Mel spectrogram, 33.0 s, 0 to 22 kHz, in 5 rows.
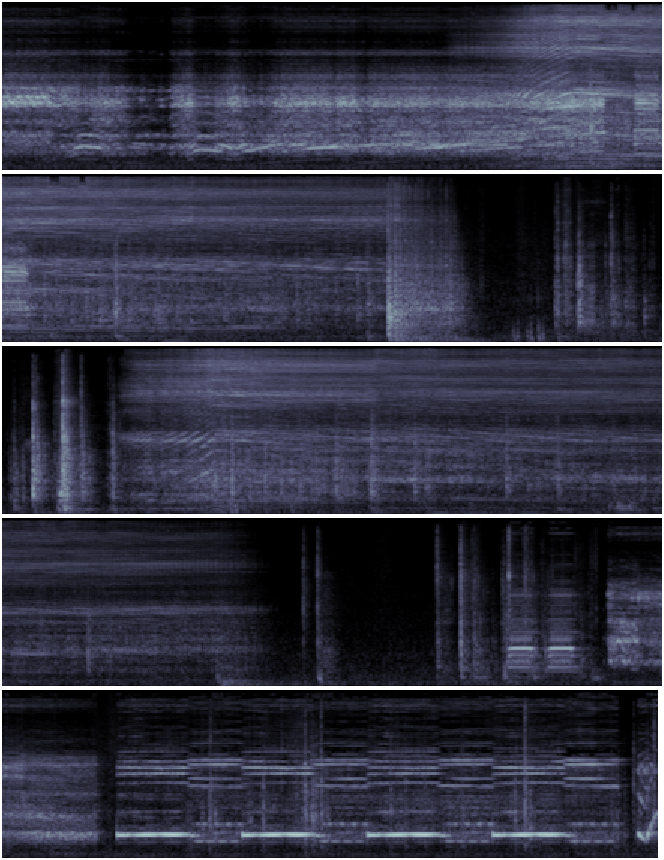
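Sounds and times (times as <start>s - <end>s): toy car wheels whirring: 0.0s - 11.2s, 14.4s - 22.5s, 26.0s - 32.9s.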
